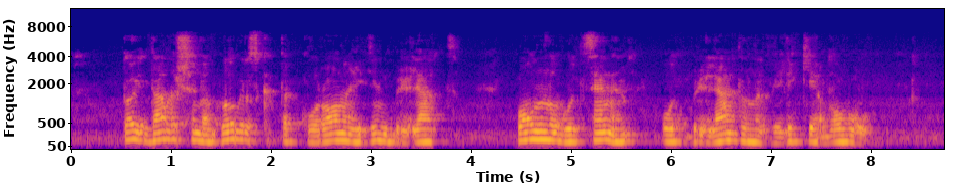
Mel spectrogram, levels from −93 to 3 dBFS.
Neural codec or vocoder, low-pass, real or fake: codec, 16 kHz, 8 kbps, FunCodec, trained on LibriTTS, 25 frames a second; 7.2 kHz; fake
